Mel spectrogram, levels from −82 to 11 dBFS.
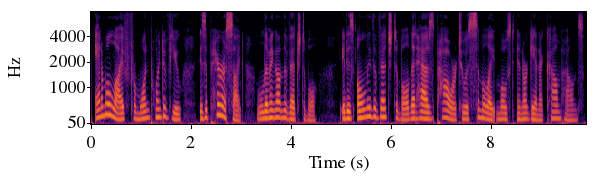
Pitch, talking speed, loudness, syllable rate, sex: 180 Hz, 165 wpm, -20 LUFS, 5.8 syllables/s, female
